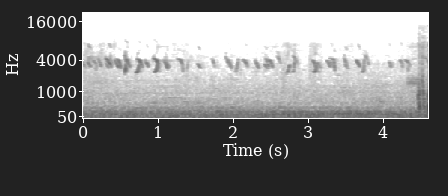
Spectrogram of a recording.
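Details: Baby chicken chicks peeping continuously: a rapid stream of short, high, down-slurred chirps, several overlapping callers, over a steady low rumble of background noise, ending with a sharp knock.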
